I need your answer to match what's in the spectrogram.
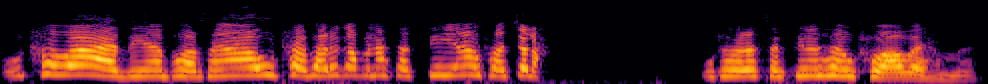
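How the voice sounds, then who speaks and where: Woman playing a shrill, scolding village wife. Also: moderate pace, no room sound. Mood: angry scolding. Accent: eastern Uttar Pradesh, Awadhi-Bhojpuri. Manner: loud, nagging, complaining. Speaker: actress in a village comedy sketch. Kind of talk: rural comedy sketch acting. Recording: dull lo-fi video sound.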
